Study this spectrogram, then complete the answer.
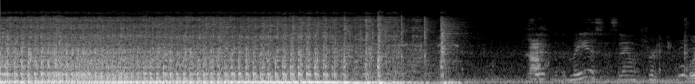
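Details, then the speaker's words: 1968 Ford Mustang with a 302 V8 swapped from a 90s Mercury, first start on a primed carburetor before fuel is hooked up. A deep, choppy, uneven idle lopes near three beats per second before cutting out, which the builder attributes to the cam rather than a miss. "just need to get some gas hooked up to it now it ain't got no Miss that's that cam sh"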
